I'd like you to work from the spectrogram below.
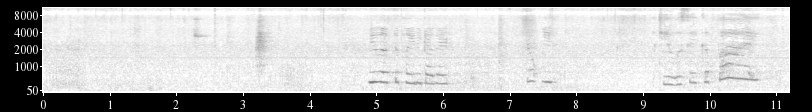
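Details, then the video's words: Five-week-old Havanese puppies at play, giving short high whines and yelps in brief bursts around five and ten seconds, with quiet indoor background and a person speaking softly. "5 week old Havanese Puppies"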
